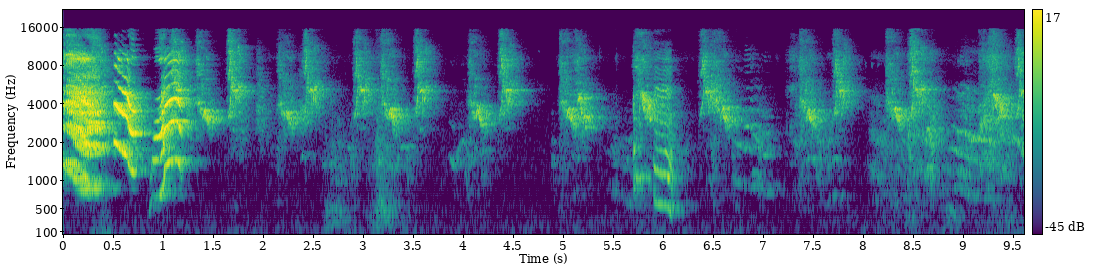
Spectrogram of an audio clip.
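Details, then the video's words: ['A pet talking parrot chatters in a run of short, scratchy squawks and chirps, repeated roughly twice a second. The loudest burst comes at the start, followed by quieter, uneven calls.'] "Mummy bolne wala tota - Talking Parrot"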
